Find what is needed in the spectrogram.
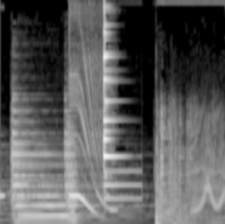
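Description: Short electronic station-ident jingle for the GTV logo: a held synth chord, a cartoonish tone sliding quickly downward a little under a second in, then a fresh chord with a wobbling pitch entering near the end.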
